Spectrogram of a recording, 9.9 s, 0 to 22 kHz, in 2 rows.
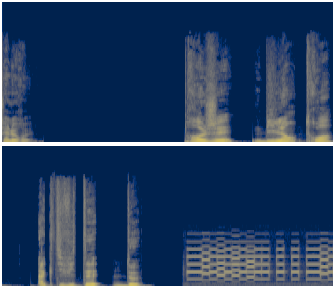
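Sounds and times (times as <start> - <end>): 
speech: 0.0 - 0.5, 2.8 - 7.1
telephone ringing with a faint electronic melodic ringtone: 7.7 - 9.9.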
